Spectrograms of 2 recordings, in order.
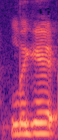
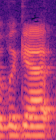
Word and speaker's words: Liggett: But it is The Last Harvest by Kim Liggett, or Leggett, or Legit. She says you can pronounce it legit.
